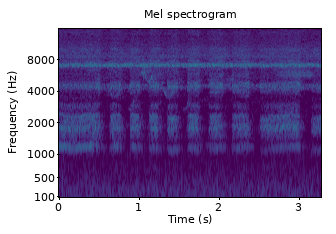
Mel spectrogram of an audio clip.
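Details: Wild red junglefowl in Sumatra, recorded while being lured with a decoy near the end of the fasting month: a rapid series of harsh, clucking pulses, about four per second, over a steady hiss of insects.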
